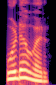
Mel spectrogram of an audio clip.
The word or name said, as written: ಒಡವಾರ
